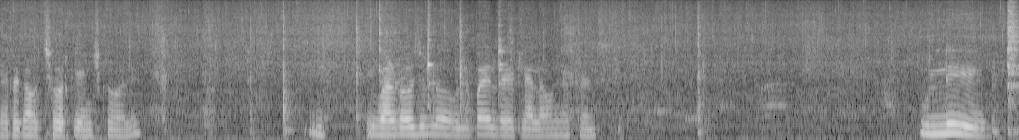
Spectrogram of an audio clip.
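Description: Sliced onions and green chillies sizzling steadily in oil in a kadai, with a few sharp clicks of a ladle against the pan as they are stirred. A voice speaks over it three times: at the start, in the middle and near the end.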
